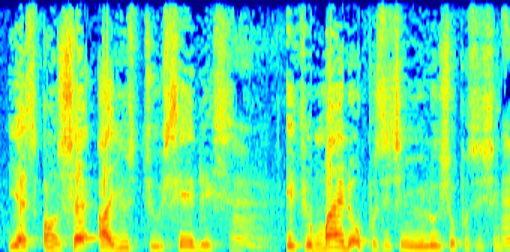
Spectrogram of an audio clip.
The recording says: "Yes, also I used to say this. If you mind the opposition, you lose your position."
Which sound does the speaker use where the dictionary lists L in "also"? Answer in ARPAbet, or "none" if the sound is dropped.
N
